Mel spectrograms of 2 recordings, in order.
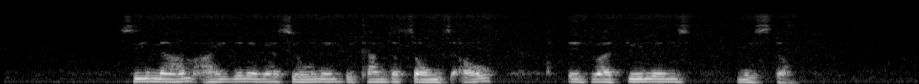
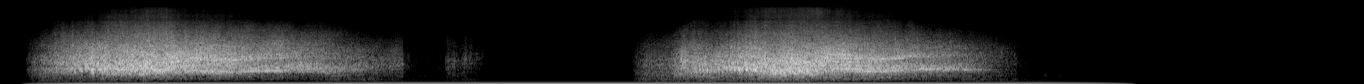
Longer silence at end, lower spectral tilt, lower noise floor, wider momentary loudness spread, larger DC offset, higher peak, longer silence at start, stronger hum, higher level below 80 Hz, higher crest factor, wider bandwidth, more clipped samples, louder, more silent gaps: second, 1.25 s vs 2.3 s; first, -9.5 dB/octave vs -1 dB/octave; second, -58 dBFS vs under -90 dBFS; second, 11 LU vs 19 LU; second, under 0.1% vs 3%; about the same, -2 dBFS vs 0 dBFS; first, 1.25 s vs 0.2 s; neither; first, -52 dBFS vs -64 dBFS; about the same, 18 dB vs 18 dB; second, 11.5 kHz vs 15.5 kHz; neither; second, -20 LUFS vs -15 LUFS; neither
